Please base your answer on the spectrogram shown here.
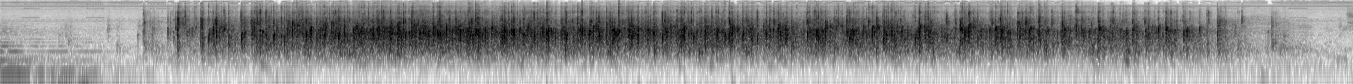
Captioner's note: applause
